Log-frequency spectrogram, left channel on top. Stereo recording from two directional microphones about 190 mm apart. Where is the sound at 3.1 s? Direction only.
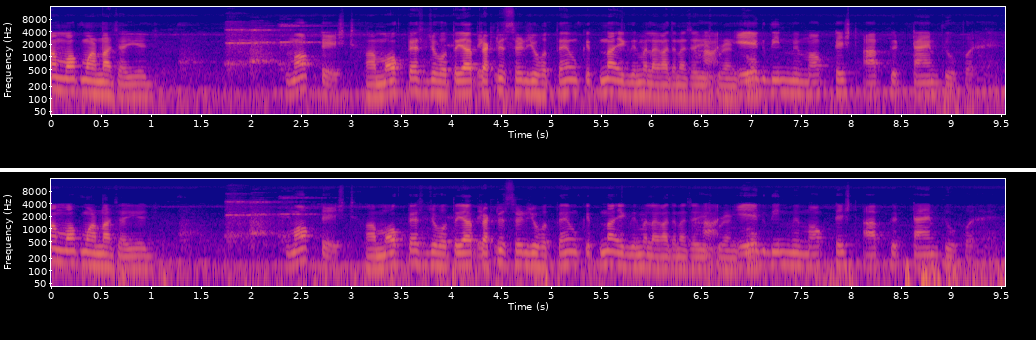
15° left (ahead or behind).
